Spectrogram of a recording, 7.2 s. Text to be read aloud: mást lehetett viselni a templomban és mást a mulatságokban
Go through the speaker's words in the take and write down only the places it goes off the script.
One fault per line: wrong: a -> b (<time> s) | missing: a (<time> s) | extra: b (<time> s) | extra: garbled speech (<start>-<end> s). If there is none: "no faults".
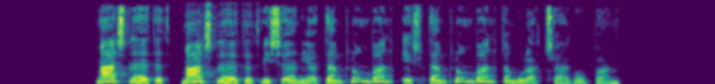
extra: mást lehetett (1.8 s)
wrong: mást -> templomban (4.2 s)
